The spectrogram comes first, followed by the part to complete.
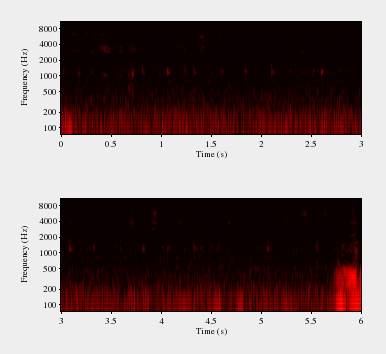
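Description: Faint scratching of a stir stick against the inside of a paper cup as resin is mixed, blending in a few drops of blue tint.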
